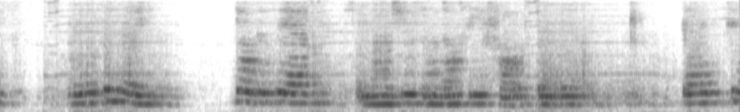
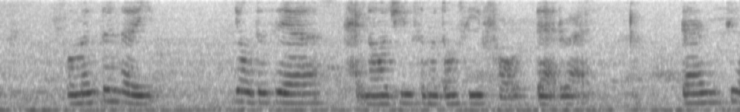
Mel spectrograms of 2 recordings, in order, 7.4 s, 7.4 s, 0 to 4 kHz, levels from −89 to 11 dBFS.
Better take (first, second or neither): second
